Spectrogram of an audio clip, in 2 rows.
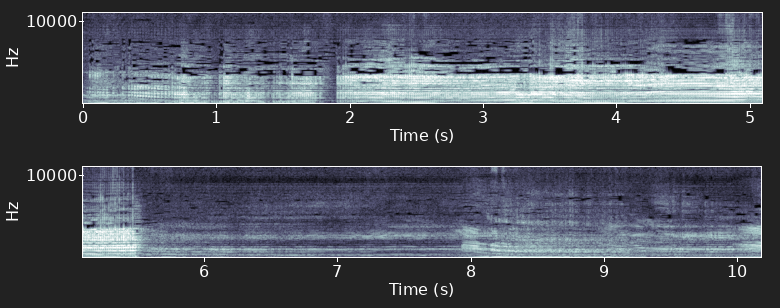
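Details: Red deer stags on the Aubrac in France bellow during the rut after sunset, long, deep, groaning roars that rise and fall in pitch, challenging each other. Filmed in the early 2000s; soft music may sit underneath.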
